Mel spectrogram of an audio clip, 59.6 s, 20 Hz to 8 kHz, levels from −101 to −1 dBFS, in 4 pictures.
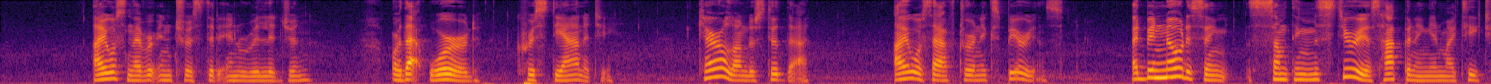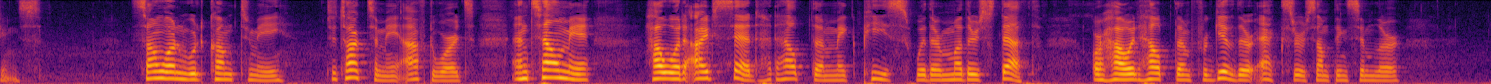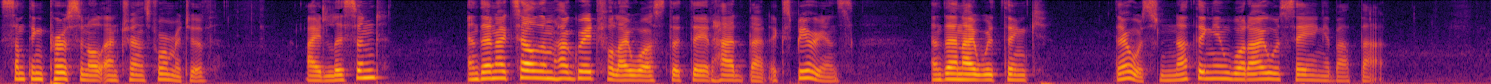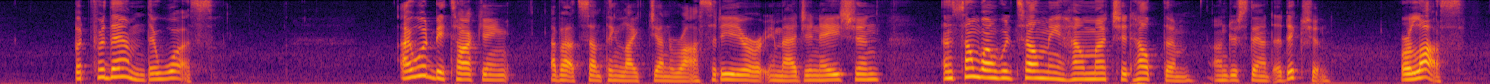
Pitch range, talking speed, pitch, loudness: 170-220 Hz, 130 wpm, 190 Hz, -24 LUFS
